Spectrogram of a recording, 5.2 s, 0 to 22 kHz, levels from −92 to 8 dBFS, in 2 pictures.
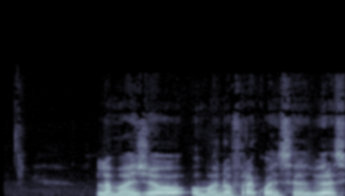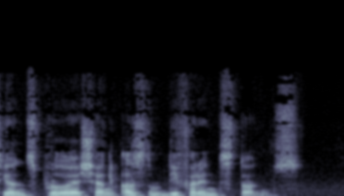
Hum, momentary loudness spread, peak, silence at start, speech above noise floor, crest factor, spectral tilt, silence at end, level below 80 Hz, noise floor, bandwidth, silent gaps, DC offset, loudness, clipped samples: none; 12 LU; -2 dBFS; 0.7 s; 43 dB; 18 dB; -5.5 dB/octave; 0.35 s; -62 dBFS; -62 dBFS; 13 kHz; none; under 0.1%; -19 LUFS; under 0.1%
